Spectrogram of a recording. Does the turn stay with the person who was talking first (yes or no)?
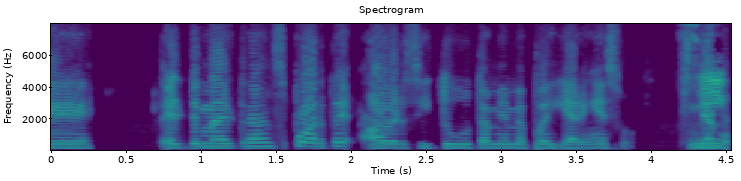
no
